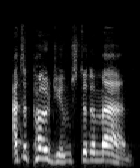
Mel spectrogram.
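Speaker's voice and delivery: ordinary delivery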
